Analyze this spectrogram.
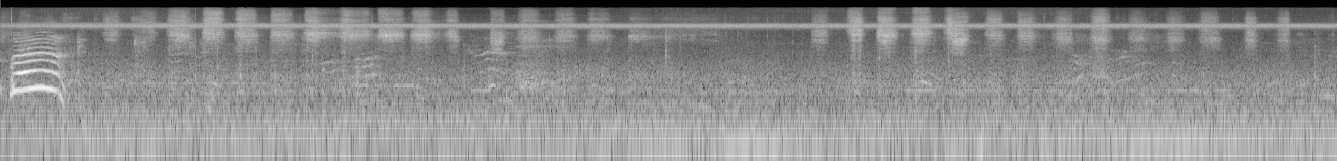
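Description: A child's brief high-pitched squeal at the start, then a steady high-pitched insect drone, with rhythmic pulses of insect chirping that swell and fade.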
